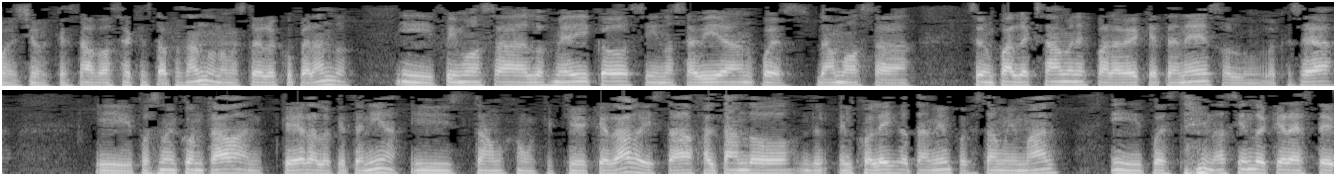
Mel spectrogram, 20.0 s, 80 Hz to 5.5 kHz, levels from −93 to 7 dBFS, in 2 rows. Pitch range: 95-110 Hz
